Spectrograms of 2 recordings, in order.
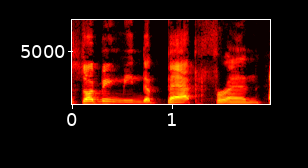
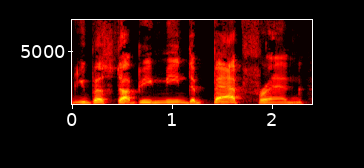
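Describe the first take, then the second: First: Put-on slow, hushed baby-talk quote; mock baby talk again. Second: Slow, soft lisping baby-talk imitation; mock baby talk. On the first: Repeating the rival's exact words verbatim, slow mock baby talk. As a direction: drag it out like a sulky toddler. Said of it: "Those are his words, like, verbatim". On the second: Quoting a rival's threat in the group chat, mock baby talk. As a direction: mimic a whiny online rival talking like a child, slowly and softly. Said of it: "He's like".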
